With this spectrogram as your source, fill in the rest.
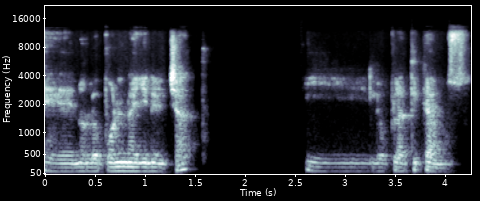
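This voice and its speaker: A man's somewhat breathy voice, fairly low in pitch, at a very slow pace. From Mexico. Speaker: author and ecopsychology teacher. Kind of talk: talk in an online lecture series.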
